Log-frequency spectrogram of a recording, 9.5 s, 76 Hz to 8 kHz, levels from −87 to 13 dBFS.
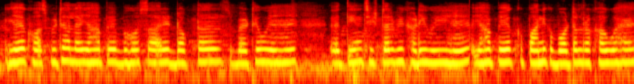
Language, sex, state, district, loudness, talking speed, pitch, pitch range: Hindi, female, Bihar, Begusarai, -13 LUFS, 170 wpm, 255 Hz, 245-260 Hz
